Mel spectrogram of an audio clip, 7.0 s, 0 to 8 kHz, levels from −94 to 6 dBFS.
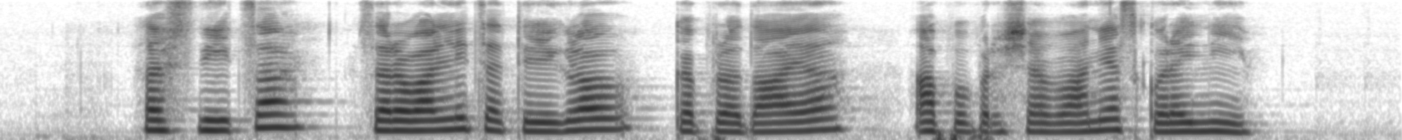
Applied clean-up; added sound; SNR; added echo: none; none; none; none.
